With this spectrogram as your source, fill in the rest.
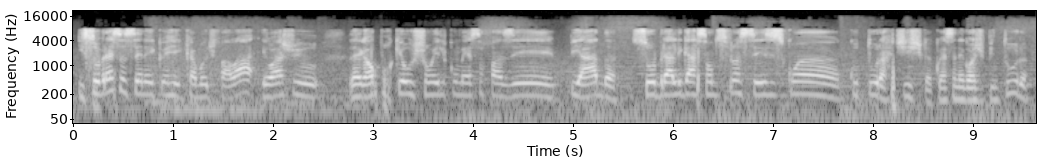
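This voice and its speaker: A man's voice: high-pitched, fairly even intonation, fast, hardly any pauses, highs cut off, faint music behind. A man co-hosting a casual podcast, recapping a TV episode with enthusiasm. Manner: enthusiastic, imitates accents in quotes. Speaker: podcast co-host.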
